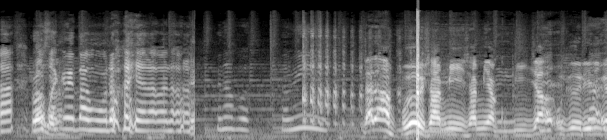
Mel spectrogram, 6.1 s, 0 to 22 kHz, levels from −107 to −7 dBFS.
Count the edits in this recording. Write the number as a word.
one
